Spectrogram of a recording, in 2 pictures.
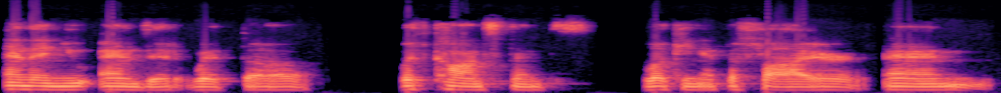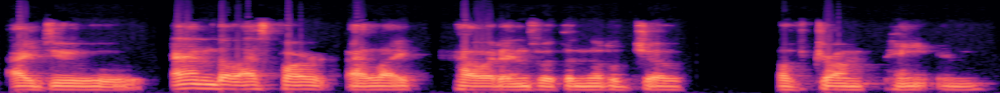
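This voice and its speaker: Deep-voiced man, dull lo-fi audio. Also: level tone, measured pace, vocal fry, a little mellow. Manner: hesitant, thinking aloud. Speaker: participant giving script feedback. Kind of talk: casual spoken critique. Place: online group meeting. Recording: dull lo-fi online call audio.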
